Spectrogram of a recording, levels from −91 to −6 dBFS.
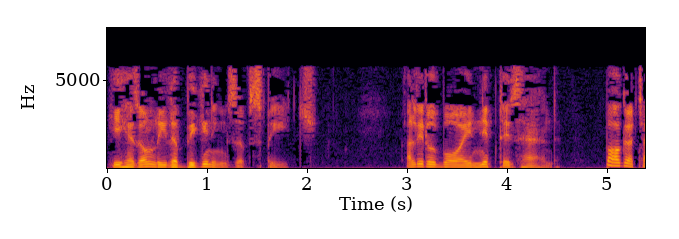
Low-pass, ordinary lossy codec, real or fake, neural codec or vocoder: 7.2 kHz; MP3, 24 kbps; real; none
